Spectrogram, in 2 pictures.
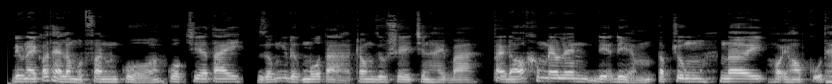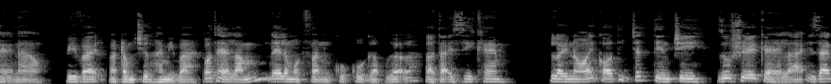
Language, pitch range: Vietnamese, 115-135 Hz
